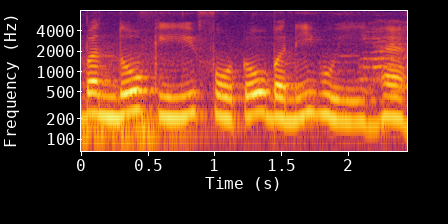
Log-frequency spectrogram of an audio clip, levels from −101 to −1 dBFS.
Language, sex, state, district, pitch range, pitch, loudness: Hindi, female, Punjab, Pathankot, 210-240 Hz, 215 Hz, -14 LUFS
